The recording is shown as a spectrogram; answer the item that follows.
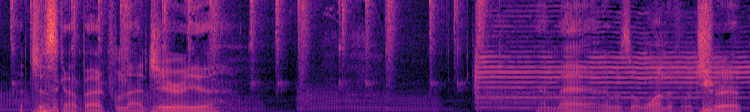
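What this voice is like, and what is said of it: Voice sounds sick, under the weather. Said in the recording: “Excuse my voice, man. Feeling a little bit under the weather.”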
